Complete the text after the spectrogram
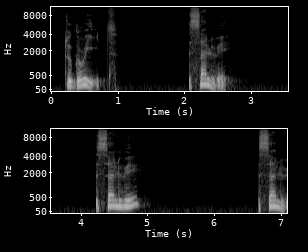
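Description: A woman speaks clearly into a microphone, pronouncing single words with pauses between them.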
